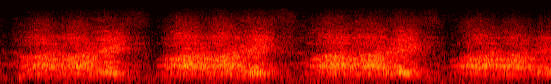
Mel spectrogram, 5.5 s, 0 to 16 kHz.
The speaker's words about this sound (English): I think the right chant ought to be for them, 4 more weeks. 4 more weeks, all right? Soon enough, the crowd took up the cry.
